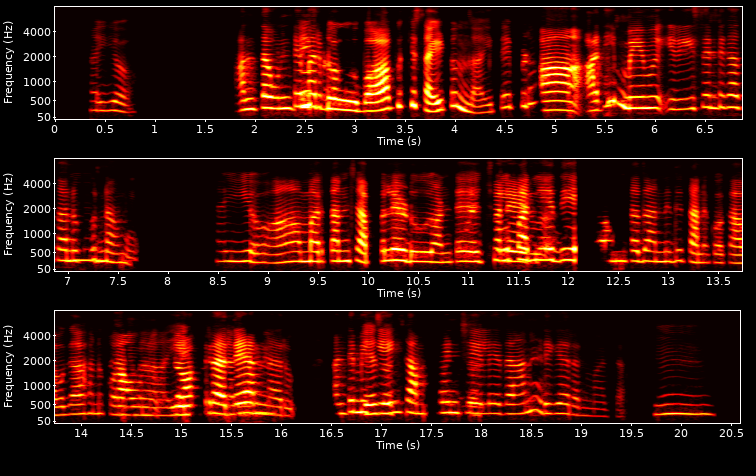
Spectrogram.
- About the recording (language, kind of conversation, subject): Telugu, podcast, పిల్లల స్క్రీన్ సమయాన్ని పరిమితం చేయడంలో మీకు ఎదురైన అనుభవాలు ఏమిటి?
- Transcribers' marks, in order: in English: "సైట్"; in English: "రీసెంట్‌గా"; distorted speech; in English: "కంప్లెయింట్"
